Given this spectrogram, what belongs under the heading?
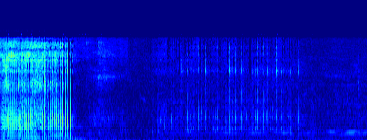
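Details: Drunk person snoring and drooling in deep sleep: one loud, rough, rattling snore, then quieter breathing with faint clicking noises.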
